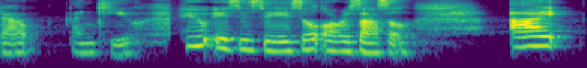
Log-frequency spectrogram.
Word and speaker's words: Azazel: thank you who is a zazil or a Zazzle I call him a zazil okay but I think the correct pronunciation or the original pronunciation of his name is a zazel but I call him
